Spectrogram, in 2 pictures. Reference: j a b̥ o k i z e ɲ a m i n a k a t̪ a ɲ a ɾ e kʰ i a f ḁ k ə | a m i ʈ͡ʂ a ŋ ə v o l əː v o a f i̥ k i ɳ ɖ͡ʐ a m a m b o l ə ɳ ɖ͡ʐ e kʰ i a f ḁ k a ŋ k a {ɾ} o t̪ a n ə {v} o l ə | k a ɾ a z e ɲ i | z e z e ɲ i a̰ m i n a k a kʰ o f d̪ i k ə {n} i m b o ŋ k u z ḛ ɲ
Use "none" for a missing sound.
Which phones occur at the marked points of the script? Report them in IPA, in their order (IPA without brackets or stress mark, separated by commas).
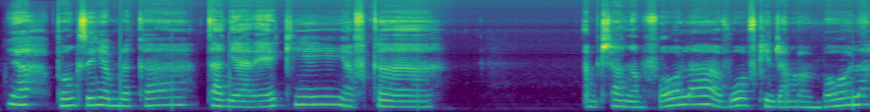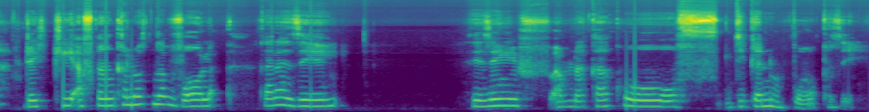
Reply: l, v, n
